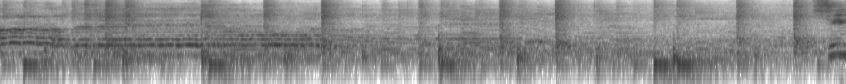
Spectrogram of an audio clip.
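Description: Live flamenco song: a man's voice holds a long sung note over a strummed Spanish guitar, with low percussive thuds underneath.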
